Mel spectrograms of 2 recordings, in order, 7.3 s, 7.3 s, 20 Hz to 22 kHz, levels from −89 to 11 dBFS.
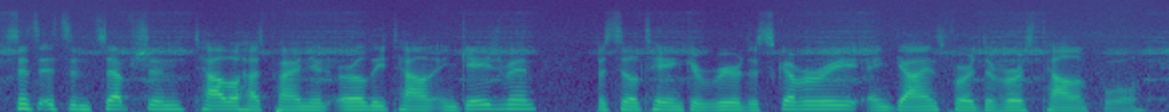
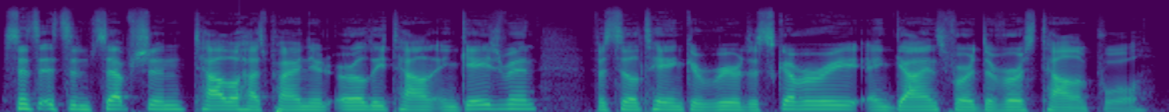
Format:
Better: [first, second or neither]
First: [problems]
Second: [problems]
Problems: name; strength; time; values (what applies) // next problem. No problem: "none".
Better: second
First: hiss; noticeable; throughout; 15 dB below the speech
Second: none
